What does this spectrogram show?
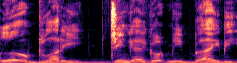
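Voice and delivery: exaggerated, overdone put-on Australian accent. Showing how an overdone put-on australian accent sounds: exaggerated put-on australian accent. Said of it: "an Australian putting on the Australian accent even harder".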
